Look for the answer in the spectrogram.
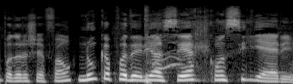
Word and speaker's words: consigliere: Assim, no mesmo nível do sotocapo, tem o consigliere. Que é uma palavra tão simples, mas que ninguém consegue falar. – Consigliere. – Mas, na verdade, eu acho que nem tem esse G, né? Na pronúncia.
